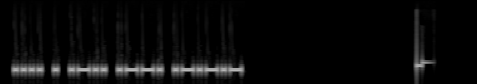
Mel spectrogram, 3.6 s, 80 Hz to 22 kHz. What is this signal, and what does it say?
Morse code, heard as a keyed tone, about 40 wpm, 700 Hz. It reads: HELP.
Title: Sentences from Top 1000 Words - Review Part 4 - 40wpm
